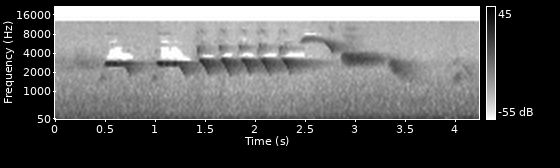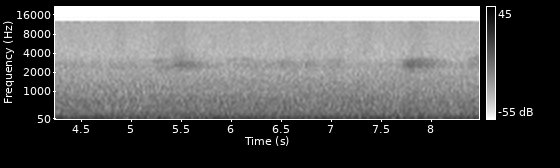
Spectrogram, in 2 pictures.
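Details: A single sung phrase near the start: a quick series of crisp downslurred chirps, then a loud high swoop dropping to lower notes, after which only soft distant calls and a constant low hum remain.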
